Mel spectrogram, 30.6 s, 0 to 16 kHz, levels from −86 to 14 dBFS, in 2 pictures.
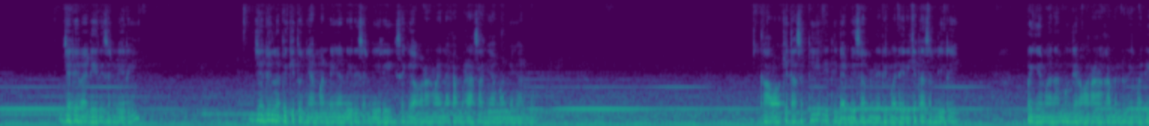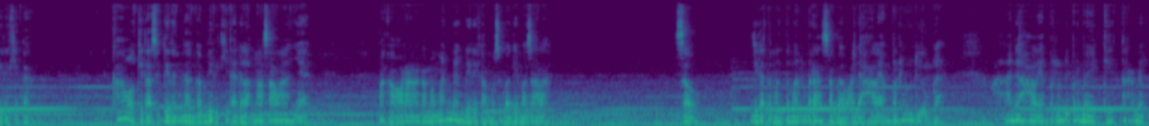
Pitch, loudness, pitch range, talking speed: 95 Hz, -33 LUFS, 90-100 Hz, 125 wpm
